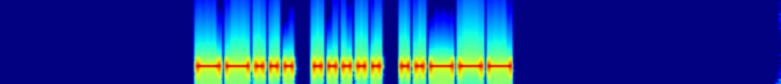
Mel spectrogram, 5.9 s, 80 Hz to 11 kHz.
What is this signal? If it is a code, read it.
Morse code, heard as a keyed tone, about 26 wpm, 700 Hz. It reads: 752
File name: Speed-Racing - Three Letter-Number Combinations - 22wpm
